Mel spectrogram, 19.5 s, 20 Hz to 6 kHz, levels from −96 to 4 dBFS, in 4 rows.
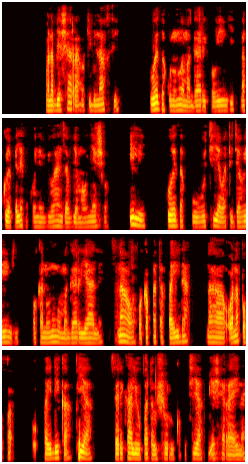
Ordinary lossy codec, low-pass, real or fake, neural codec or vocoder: AAC, 32 kbps; 5.4 kHz; real; none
